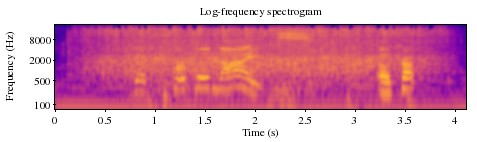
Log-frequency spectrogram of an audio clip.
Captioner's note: crowd applauding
